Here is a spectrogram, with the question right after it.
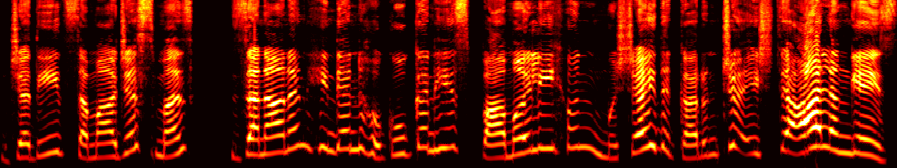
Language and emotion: Kashmiri, angry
